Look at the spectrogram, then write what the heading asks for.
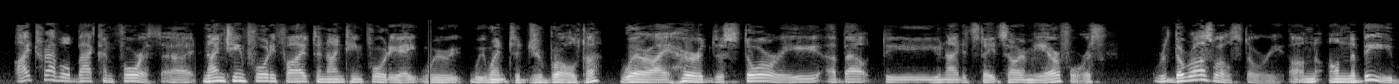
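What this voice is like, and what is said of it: English-tinged accent. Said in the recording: “So you stayed in England, which would explain the accent.”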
